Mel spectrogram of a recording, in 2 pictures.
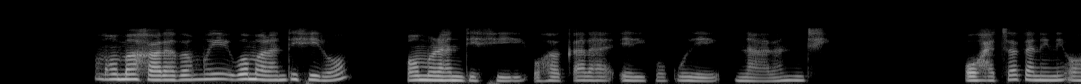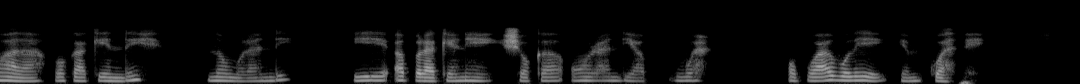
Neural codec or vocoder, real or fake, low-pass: codec, 16 kHz, 0.3 kbps, FocalCodec; fake; 5.4 kHz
